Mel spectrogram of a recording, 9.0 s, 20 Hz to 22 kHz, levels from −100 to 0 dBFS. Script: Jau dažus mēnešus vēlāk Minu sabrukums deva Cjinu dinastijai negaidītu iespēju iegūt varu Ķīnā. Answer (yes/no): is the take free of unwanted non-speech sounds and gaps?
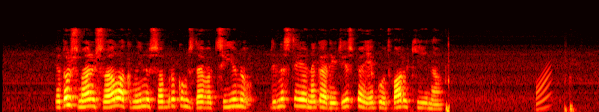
no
